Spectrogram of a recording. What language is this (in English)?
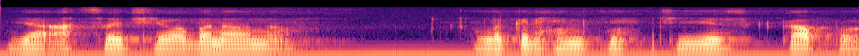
Kashmiri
